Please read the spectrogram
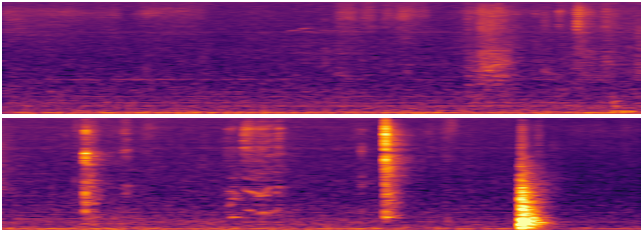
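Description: Low steady hum with a few short clicks and scrapes as a paintbrush works on a board and paint supplies are handled. The loudest is a knock near the end.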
